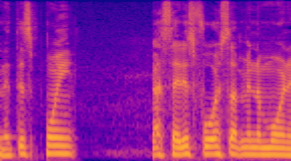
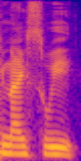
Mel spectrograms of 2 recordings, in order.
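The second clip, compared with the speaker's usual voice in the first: usual speaking voice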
